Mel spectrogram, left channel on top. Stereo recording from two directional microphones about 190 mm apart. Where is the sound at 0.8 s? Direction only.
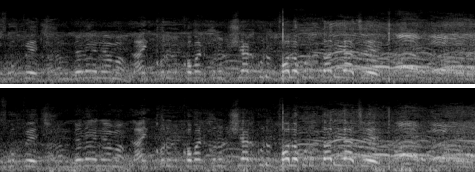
45° left (ahead or behind).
